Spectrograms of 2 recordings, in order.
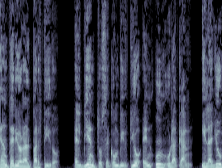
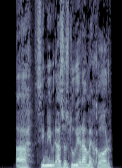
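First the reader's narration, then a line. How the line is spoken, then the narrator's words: Sighing. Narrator (Spanish): suspiraba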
